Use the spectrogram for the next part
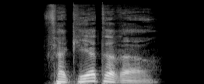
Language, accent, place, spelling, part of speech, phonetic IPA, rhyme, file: German, Germany, Berlin, verkehrterer, adjective, [fɛɐ̯ˈkeːɐ̯təʁɐ], -eːɐ̯təʁɐ, De-verkehrterer.ogg
- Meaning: inflection of verkehrt: 1. strong/mixed nominative masculine singular comparative degree 2. strong genitive/dative feminine singular comparative degree 3. strong genitive plural comparative degree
